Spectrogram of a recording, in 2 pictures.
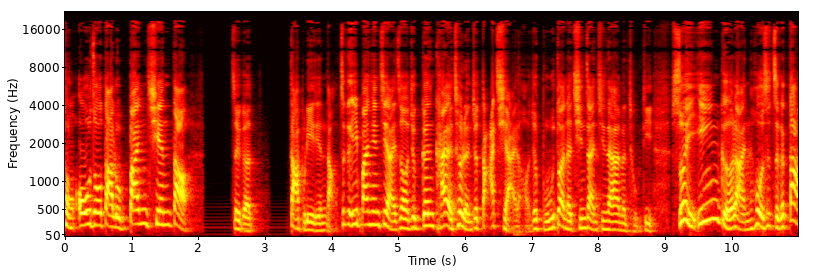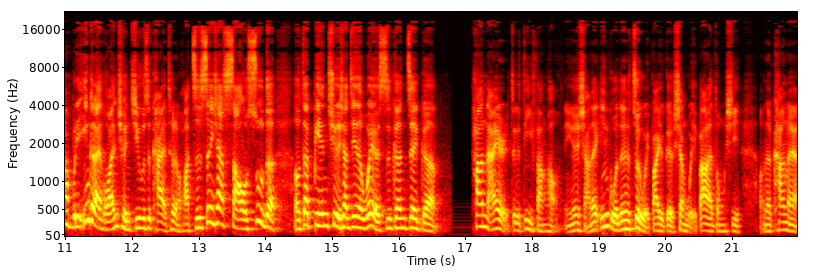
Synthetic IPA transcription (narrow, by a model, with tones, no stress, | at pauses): t͡sʰʊ˧˦˥ŋʔo˥ʊʈ͡ʂo˥ʊt̪a˥˧lu˥˩pa˥nt͡ɕʰjɛ˥nt̪ɑ˥˧ʊ | ʈ͡ʂɤ˥˩ɡə˩ | t̪a˥˩pu˧˥liɛ˥˩t͡ɕ̪jɛ˥nt̪ɑ̰˨˩˦ʊʈ͡ʂɤ˥˩ɡə˩i˥˩pa˥nt͡ɕʰjɛ˥nt͡ɕi˥˩nla˧˦ɪʈ͡ʂɻ̩˥xo˥˧ʊt͡ɕjo˥˩ʊkə˦nkʰa˧˥ɪə˞˨˩t̪ʰɤ˥˩ɻə˧˦nt͡ɕjo˥˩ʊt̪a˧˥t͡ɕʰi˨˩la̰˧˦ɪlə̰˧xɔ̰˥˩t͡ɕjo˥˩ʊpu˧˥t̪wa˥˩nd̪ə˩t͡ɕʰi˥nt͡sa˥˩nt͡ɕʰnt͡sa˥˧ɪa˥mə˨nd̪ə˩t̪ʰu˨˩t̪i˥˩ | swɔ˧˥i˨˩ʔi˦˥ŋkə˧˥la˧˥nxwɔ˥˩˨ʂɻ̩˥˩t͡sə˨˩ŋɡə˩˦t̪a˥˧pu˧˥iɛ˥˩ʔi˥ŋkɤ˧˥la˧˥nwa˧˥nt͡ɕʰɥɛ˧˥nt͡ɕi˥xu˥ʂ̬ɻ̩˥˩kʰa˧˥ɪə˨˩t̪ʰə˧˦nxwa˥˩ʈ͡ʂɻ̩˨˩ʂə˥˧ŋi˦ɕja˥˩sɑ˨˩ʊsu˥˩d̪ə˩ə˧˩t͡sa˥˩ɪpjɛ˥nt͡ɕʰy˥d̪ə˩ɕjɑ˥˧ŋʈ͡ʂjɛ˥d̪ə˨we˧ɪə˞˨˩ʂɹ̩˥˧kə˦nʈ͡ʂɤ˥˩ɡə˩ | kʰɑ˥ŋna˧˥ɪə˞˨˩ʈ͡ʂɤ˥˩ɡə˩t̪i˥˩fɑ˧˥ŋxɔ̰˨˩ni˨˩o˥˩˥ɕjɑ̰˨˩n˥˩ə˩i˥ŋkwɔ˧˥t̪ə˥˧t͡swe˥˩ɪwḛ˨˩pa˥˩o˨˩˧ɡə˧jo˨˩ɕjɑ˥˩ŋwḛ˨˩ɪpa˥˧də˩t̪o˥ŋɕi˦ɔ̰˧na˥˩ə˨kʰɑ˥ŋna˧ɪə̰˩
